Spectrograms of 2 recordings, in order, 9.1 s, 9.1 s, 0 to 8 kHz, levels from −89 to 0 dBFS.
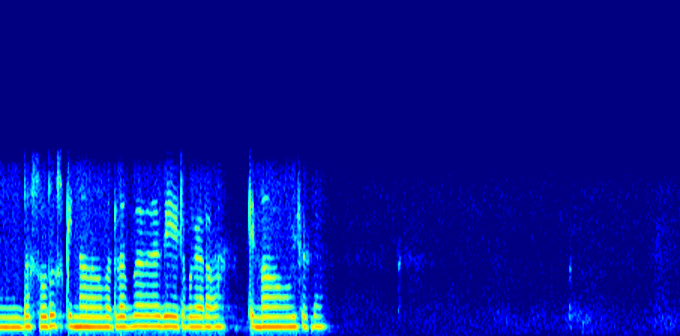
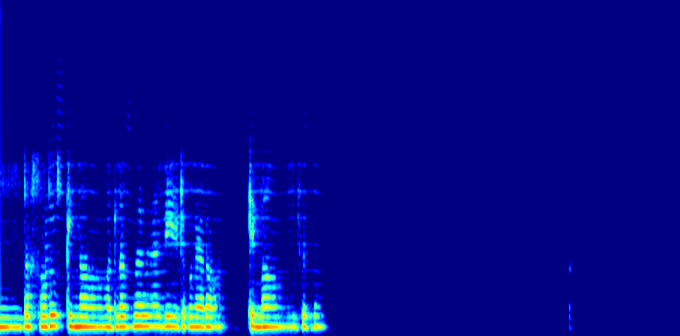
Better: first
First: none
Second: noise reduction (neural mask model DeepFilterNet 3)

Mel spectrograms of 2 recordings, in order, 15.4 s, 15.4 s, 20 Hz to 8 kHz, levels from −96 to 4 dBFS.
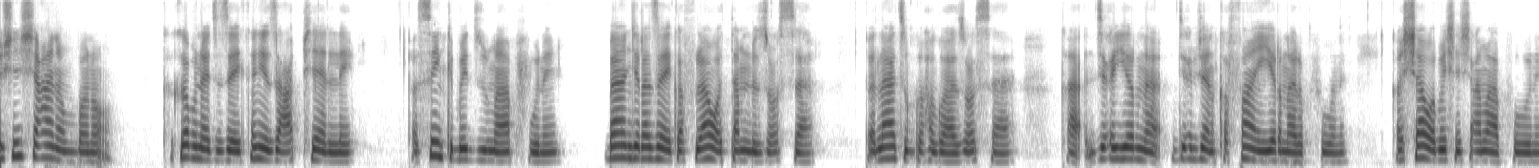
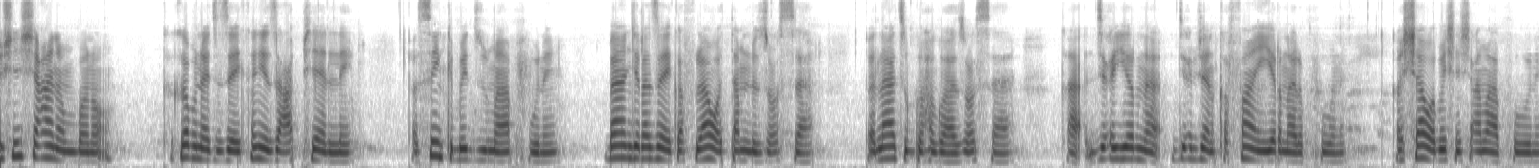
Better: second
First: noise reduction (neural mask model DeepFilterNet 3)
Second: none

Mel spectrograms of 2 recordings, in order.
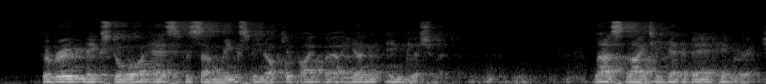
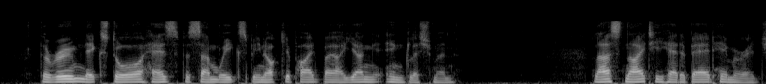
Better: second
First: noise reduction (neural separator model SepFormer DNS4)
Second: none

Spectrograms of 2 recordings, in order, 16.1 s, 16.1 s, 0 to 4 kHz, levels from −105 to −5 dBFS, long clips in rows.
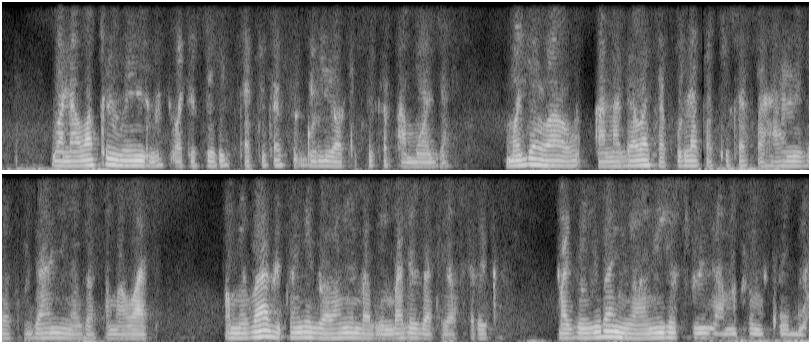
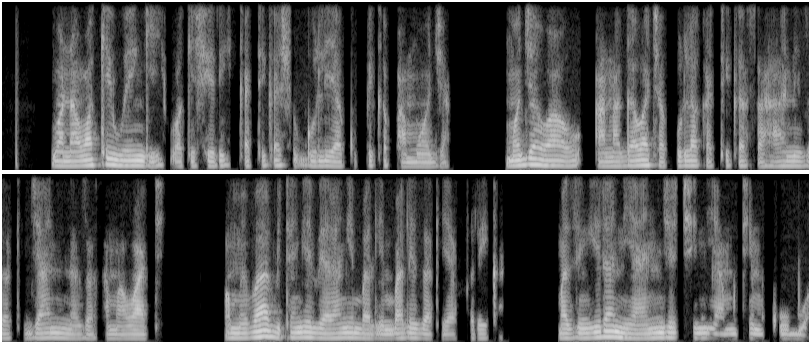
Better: second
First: noise reduction (neural mask model Resemble Enhance denoiser)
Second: none

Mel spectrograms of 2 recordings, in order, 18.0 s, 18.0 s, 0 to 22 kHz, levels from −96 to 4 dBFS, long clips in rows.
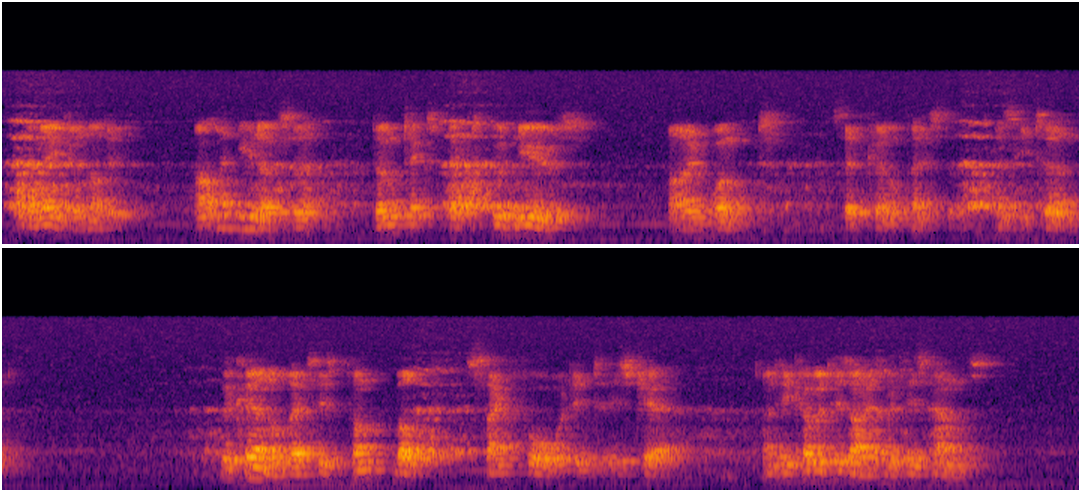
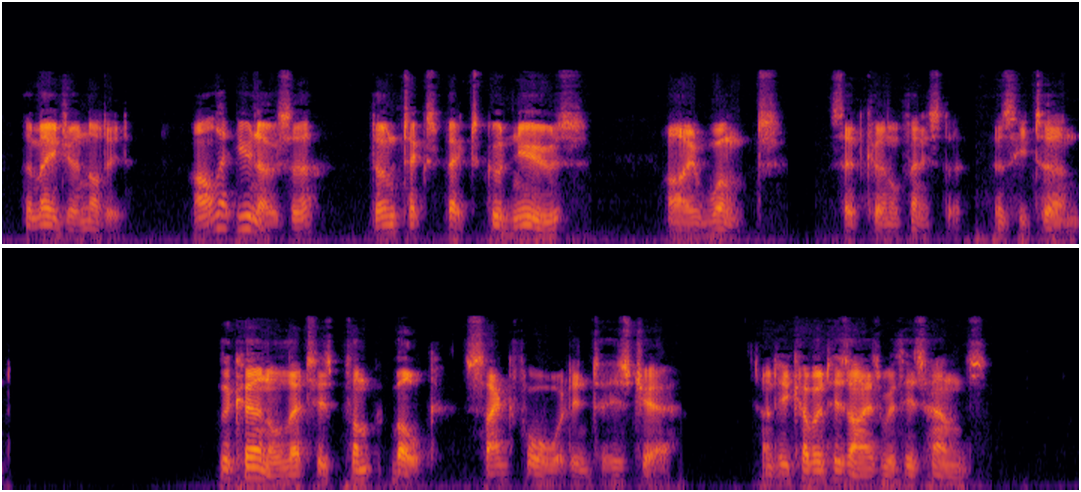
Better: second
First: background sound (Breathing); 9 dB below the speech // room echo; dies away in 0.7 s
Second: none

